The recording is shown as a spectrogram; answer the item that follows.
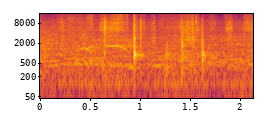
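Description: One-wall handball rally: about four sharp smacks of a hand hitting the rubber ball and the ball striking the wall, the loudest about a second in.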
